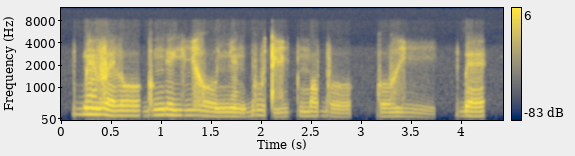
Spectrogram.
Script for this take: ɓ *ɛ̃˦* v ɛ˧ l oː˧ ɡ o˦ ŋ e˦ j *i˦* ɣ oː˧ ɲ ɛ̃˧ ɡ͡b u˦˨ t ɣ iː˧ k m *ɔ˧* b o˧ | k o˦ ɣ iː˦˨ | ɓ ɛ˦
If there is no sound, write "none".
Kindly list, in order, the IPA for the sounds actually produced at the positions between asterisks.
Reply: ɛ̃˦, i˦, ɔ˦

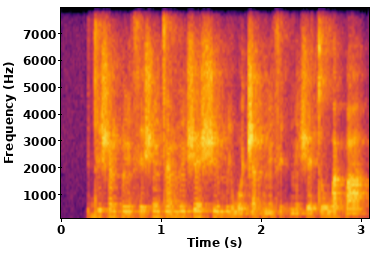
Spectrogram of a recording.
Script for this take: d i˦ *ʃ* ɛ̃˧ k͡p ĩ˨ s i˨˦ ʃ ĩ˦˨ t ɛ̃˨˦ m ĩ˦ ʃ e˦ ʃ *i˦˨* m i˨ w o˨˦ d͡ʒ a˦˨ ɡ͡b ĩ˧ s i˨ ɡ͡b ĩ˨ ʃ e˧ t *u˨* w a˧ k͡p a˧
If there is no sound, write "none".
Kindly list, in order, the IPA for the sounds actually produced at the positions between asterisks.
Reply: ʃ, i˧, u˦

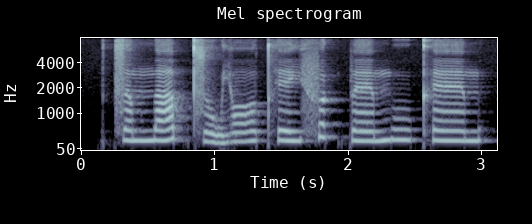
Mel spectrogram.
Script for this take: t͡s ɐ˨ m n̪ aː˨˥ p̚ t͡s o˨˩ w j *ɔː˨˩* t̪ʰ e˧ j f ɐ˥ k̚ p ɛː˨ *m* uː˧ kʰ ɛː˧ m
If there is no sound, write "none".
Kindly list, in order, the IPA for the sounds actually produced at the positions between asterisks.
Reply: ɔː˨˥, m

